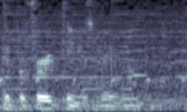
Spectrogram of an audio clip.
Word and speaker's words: Rama: But, you know, I think the preferred thing is Hare Rama. And that's the original Sanskrit. You know. The Ma is pronounced in Sanskrit. In the other languages, the Ma may not be pronounced indeed.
